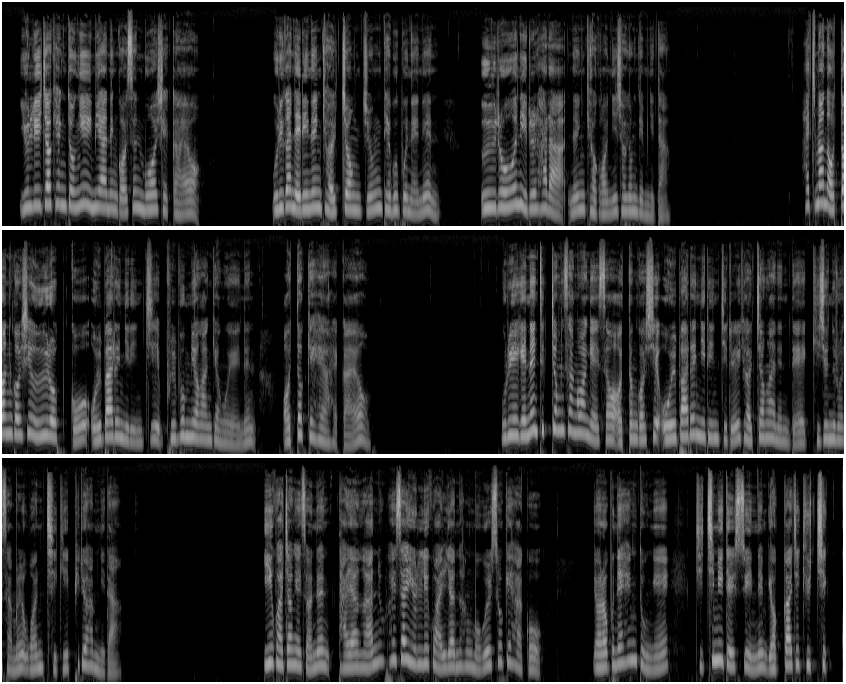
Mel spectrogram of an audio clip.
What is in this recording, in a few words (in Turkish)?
Korece Kadin, seslendirme; kadin sesler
